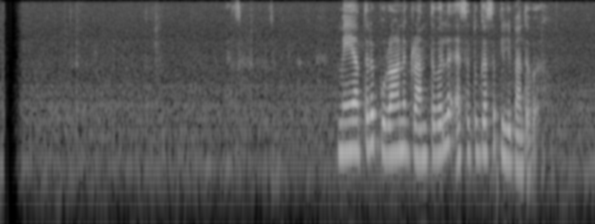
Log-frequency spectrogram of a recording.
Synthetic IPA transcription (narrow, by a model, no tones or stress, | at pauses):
meːat̪əɾəpuɾaːnəɡrant̪əʋələʔæsət̪uɡasəpiliband̪əʋə̰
